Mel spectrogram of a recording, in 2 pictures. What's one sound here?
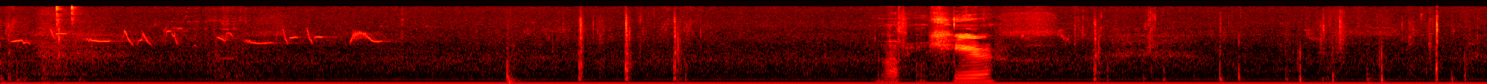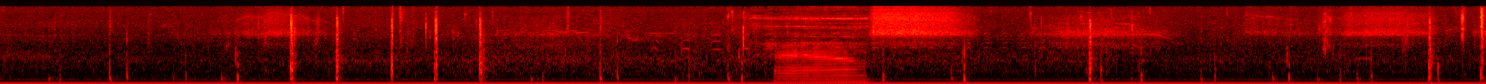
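Footsteps thud steadily on wooden planks and stone steps.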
